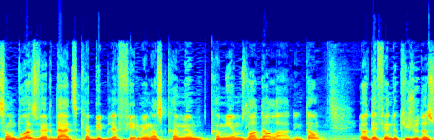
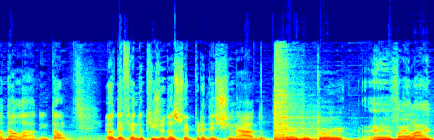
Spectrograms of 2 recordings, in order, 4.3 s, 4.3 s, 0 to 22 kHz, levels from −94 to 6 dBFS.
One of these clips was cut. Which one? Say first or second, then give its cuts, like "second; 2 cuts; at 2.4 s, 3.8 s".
second; 1 cut; at 2.7 s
